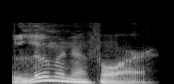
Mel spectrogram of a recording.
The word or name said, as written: luminophore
